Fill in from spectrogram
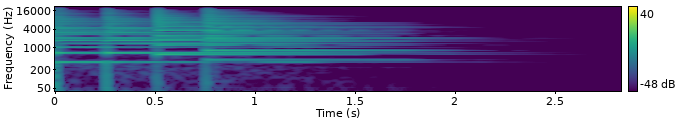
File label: F Minor 7th, down Guitar; Fm7; arpeggiated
